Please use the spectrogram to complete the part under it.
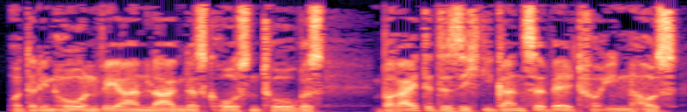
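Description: Male audiobook narrator, low husky voice, measured read; dry, dull-sounding recording. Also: no room sound. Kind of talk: scripted narration.

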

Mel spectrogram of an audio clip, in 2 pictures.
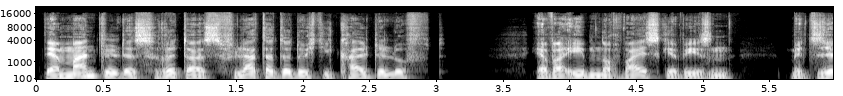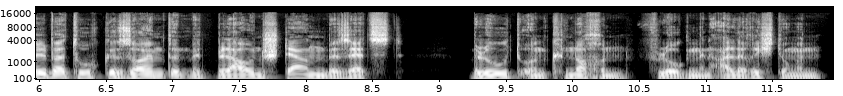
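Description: A man with a low voice reads a novel aloud, steady and measured. The recording is close and dry with no room sound. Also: dry recording. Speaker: audiobook narrator. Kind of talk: reading a fantasy novel aloud.

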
